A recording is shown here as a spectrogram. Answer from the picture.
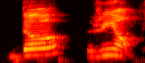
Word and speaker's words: de rien: Write down the pronunciation. De rien.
